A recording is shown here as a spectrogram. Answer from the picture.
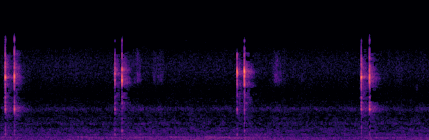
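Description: Four faint, sharp clicks about a second apart from a computer mouse and keyboard as text is selected, copied and pasted, over a low steady room hum.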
